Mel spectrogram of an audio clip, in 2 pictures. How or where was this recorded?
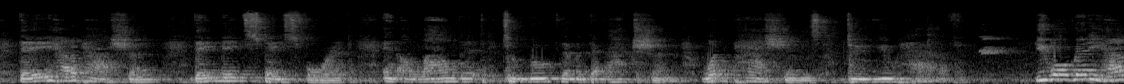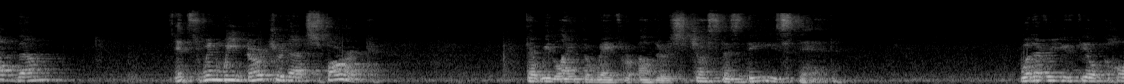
large echoing room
